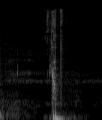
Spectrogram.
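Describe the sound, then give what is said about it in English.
A single yawn: a short, breathy, rising exhale that swells for about half a second and fades, with no talking around it. “Hold on, man. I gotta yawn.”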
